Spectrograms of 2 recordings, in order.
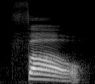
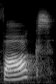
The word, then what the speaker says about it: faux: Moving on, we got faux. Faux. This is F-A-U-X, so you're not going to be pronouncing it as faux or with that A-U diphthong. No, it's just faux. Faux. Don't pronounce it as fox.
